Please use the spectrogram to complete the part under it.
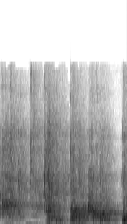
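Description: A classroom group gives a short round of applause, a brief spell of scattered, uneven claps lasting about a second.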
